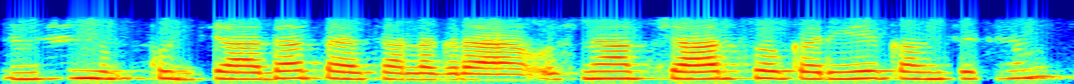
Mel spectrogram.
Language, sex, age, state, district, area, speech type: Hindi, female, 18-30, Uttar Pradesh, Azamgarh, rural, conversation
